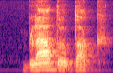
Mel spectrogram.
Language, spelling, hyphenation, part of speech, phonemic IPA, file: Dutch, bladerdak, bla‧der‧dak, noun, /ˈblaːdərdɑk/, Nl-bladerdak.ogg
- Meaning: canopy, topmost foliage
